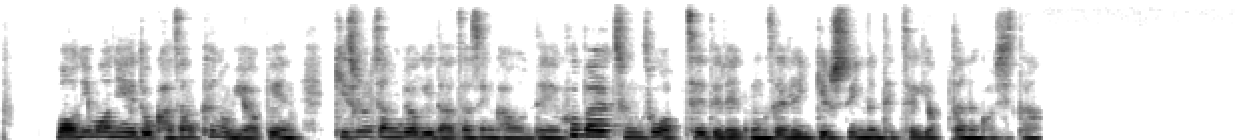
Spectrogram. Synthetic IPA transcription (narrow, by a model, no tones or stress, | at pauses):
mʌɲimʌɲie̞dokad͡ʑaŋkʰɯnwiɦʌbɯnkisʰuɭd͡ʑaŋbjʌɡinad͡ʑad͡ʑinkaunde̞ɸubaɭt͡ɕɯŋsʰoʌp̚t͡ɕʰe̞dɯɾe̞koŋs̬ʰe̞ɾɯɭiɡiɭs͈uinːɯnte̞t͡ɕʰe̞ɡiʌp̚t͈anɯnɡʌɕʰid̥a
